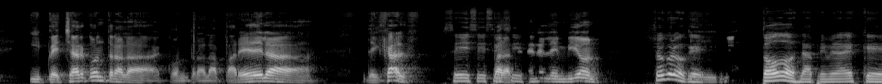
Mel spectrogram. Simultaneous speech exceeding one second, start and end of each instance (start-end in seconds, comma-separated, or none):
none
